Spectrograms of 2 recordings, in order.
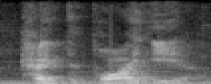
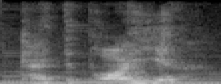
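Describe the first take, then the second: First: It is said with statement intonation. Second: It is said with question intonation. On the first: The person is reported to be good. "It's a statement, right?" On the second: The speaker asks with concern whether the person is alright. "So I ask"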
